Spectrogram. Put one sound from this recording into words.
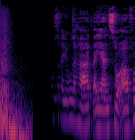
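A middle-aged woman speaks cheerfully close to the microphone.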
